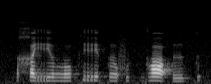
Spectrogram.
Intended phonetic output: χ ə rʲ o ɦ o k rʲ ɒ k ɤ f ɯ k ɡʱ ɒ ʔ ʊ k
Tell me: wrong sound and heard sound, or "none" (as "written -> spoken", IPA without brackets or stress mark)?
ʊ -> ɯ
